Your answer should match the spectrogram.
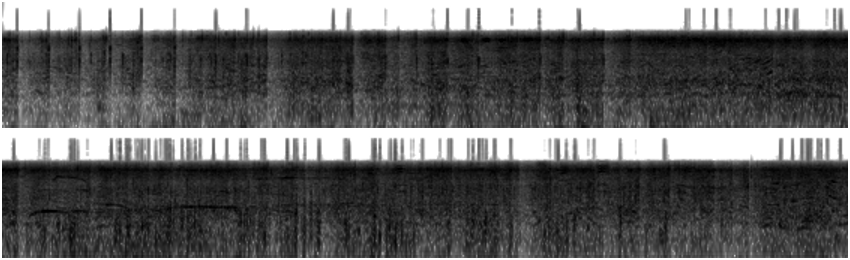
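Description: Crowd applauding, a dense patter of many hands clapping that builds over the first several seconds and then holds steady, with voices mixed in.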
